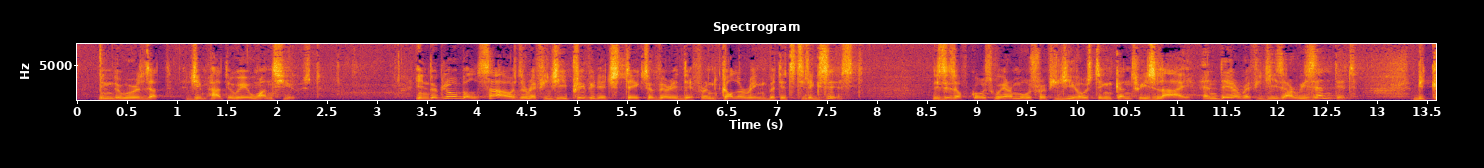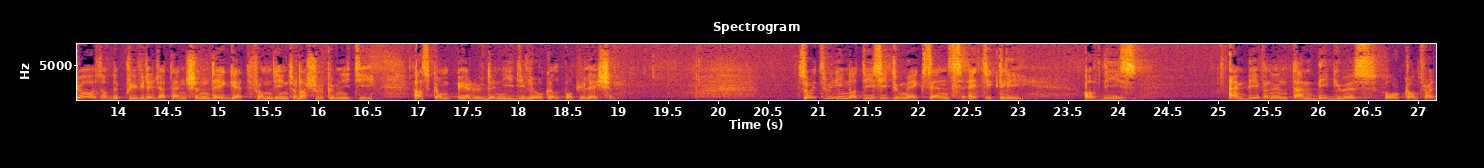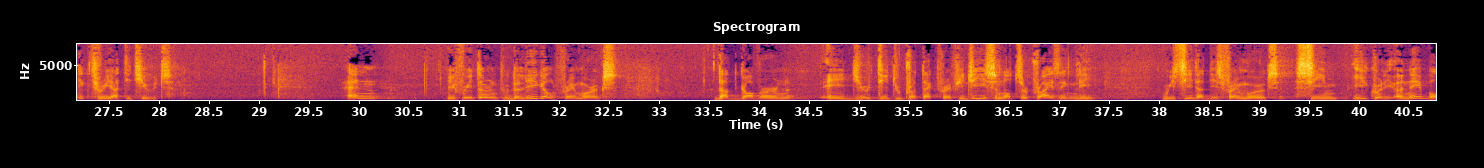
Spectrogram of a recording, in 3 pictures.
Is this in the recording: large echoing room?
yes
